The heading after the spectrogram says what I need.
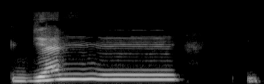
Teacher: This unna is akmal, so keep the sound in your nose for a longer time. Na, two counts long.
